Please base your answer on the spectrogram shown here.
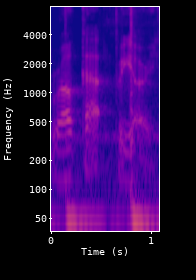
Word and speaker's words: Roccapriore: And now I'm with a new guest, Ashley Roccapriore.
